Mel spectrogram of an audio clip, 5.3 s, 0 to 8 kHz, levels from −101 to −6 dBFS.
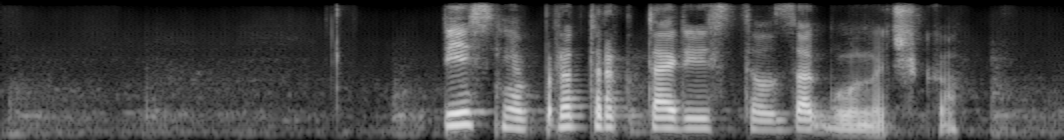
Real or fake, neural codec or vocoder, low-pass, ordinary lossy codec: fake; codec, 16 kHz, 2 kbps, X-Codec, HuBERT features, trained on general audio; 7.2 kHz; none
